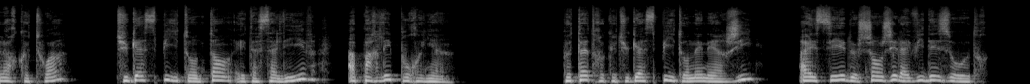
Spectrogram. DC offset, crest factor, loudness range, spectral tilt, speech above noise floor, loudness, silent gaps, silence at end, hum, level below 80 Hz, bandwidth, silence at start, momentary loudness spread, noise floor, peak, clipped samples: under 0.1%; 18 dB; 3 LU; -6 dB/octave; over 68 dB; -23 LUFS; 0.88-1.16 s, 4.73-5.63 s, 7.79-7.99 s; 0.45 s; none; -58 dBFS; 16.5 kHz; 0 s; 6 LU; under -90 dBFS; -6 dBFS; under 0.1%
